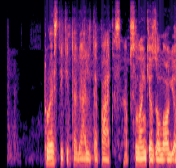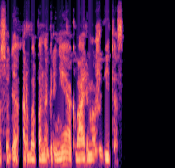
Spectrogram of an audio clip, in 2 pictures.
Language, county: Lithuanian, Vilnius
